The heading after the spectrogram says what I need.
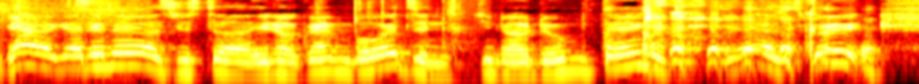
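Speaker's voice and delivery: loose rambling crazy-man voice. Imitating Hasbro describing his play: Hasbro impression. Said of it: "a really good Hasbro impression".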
